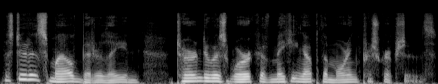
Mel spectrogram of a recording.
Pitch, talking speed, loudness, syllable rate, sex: 130 Hz, 205 wpm, -16 LUFS, 6.0 syllables/s, male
